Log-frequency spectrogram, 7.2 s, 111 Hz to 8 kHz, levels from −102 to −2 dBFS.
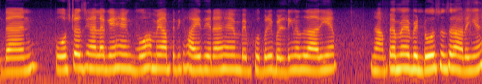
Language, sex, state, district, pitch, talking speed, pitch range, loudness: Hindi, female, Bihar, Purnia, 235 Hz, 250 wpm, 230-245 Hz, -16 LUFS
